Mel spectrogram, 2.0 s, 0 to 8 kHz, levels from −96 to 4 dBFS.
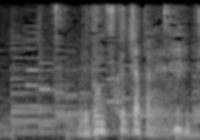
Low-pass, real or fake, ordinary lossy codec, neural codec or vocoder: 7.2 kHz; real; MP3, 32 kbps; none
